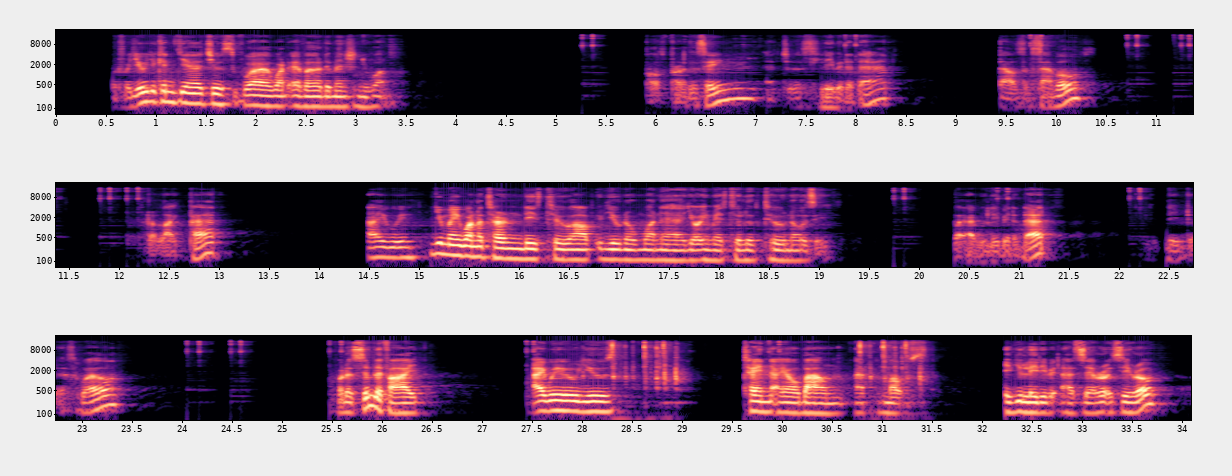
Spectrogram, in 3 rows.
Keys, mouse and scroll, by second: 0.5-2.8 scroll up 3, 3.0-3.5 scroll down 2, 3.5-4.7 scroll down 10, 5.0 click, 5.3 scroll down 1, 6.7 scroll down 1, 7.6 scroll up 3, 7.6 click, 8.5-9.5 scroll up 3, 9.5 click, 10.4 click, 11.0 click, 11.5 click, 12.2 click, 12.2 scroll down 1, 12.9 scroll down 5, 19.5 click, 20.5 click, 20.8-21.8 scroll down 8, 21.8 click, 23.8 click, 25.0 click, 25.6 click, 25.6-27.2 scroll down 6, 27.2 click, 29.8 click.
